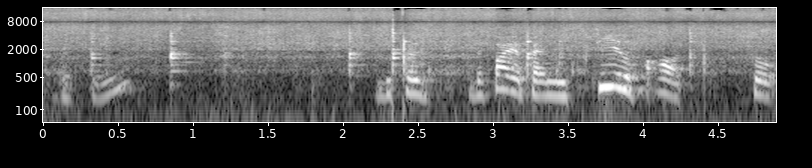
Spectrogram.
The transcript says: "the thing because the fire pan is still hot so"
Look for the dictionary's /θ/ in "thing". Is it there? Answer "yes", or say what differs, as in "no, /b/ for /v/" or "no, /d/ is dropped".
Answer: no, /s/ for /θ/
